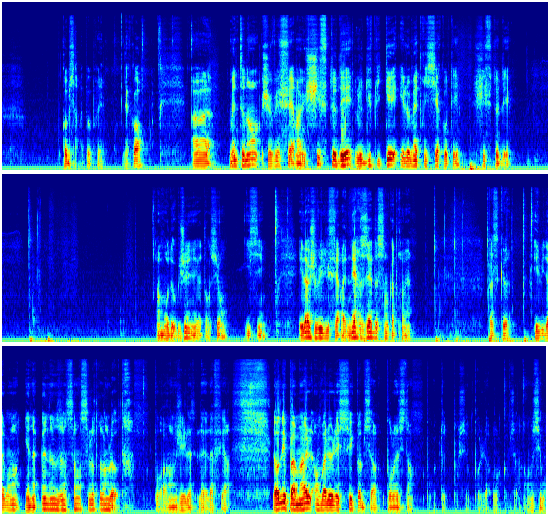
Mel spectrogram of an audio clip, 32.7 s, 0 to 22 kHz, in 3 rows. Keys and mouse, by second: 2.3-2.9 drag, 2.3-2.9 middle drag, 2.3-2.9 right drag, 3.5-3.9 drag, 3.5-3.9 middle drag, 3.5-3.9 right drag, 4.7 KP_1, 6.3-7.0 shift+drag, 11.5 shift+d, 14.3-16.3 drag, 16.7-17.7 middle drag, 19.6 r, 23.5-24.7 middle drag, 30.4-31.5 drag, 31.9-32.3 middle drag.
